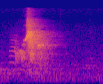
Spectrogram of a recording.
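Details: Pet female cockatiel, newly joined a home flock, curious about a phone held up close; a single short, bright chirp lasting about a quarter second, with a woman's soft talking just before and after.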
